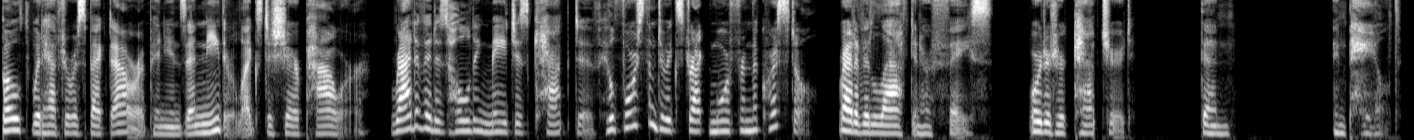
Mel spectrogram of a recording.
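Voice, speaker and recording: A woman's voice: on the low side, moderate pace, no room sound, clean studio sound, lightly acted. Caring, wry young sorceress, voiced by a woman. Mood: measured, grave. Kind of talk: fantasy video game voice acting.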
